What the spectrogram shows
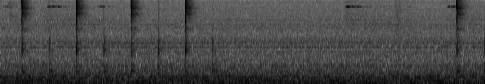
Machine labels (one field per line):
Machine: valve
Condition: normal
